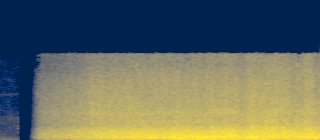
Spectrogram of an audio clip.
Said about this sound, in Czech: Několika metrové vlny tříštící se o útesy a zaplavující nábřeží. Pro jedny důvod rychle se schovat domů, pro druhé naopak adrenalin a snaha přiblížit se co nejblíž rozbouřenému moři.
